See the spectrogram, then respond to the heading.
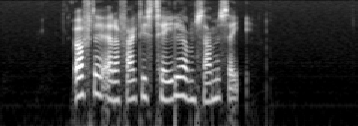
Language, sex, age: Danish, female, 24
